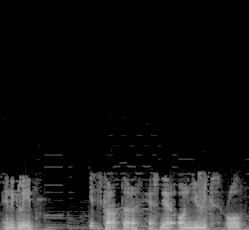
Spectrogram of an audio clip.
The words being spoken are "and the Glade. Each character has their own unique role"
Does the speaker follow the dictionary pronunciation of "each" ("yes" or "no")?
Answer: no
